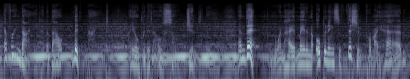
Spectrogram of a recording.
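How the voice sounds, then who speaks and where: Horror audiobook lead: cunning, unhinged murderer, low-pitched, theatrical, slow and halting, dropping into whispers, synth score behind. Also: female voice, heavily acted. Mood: manic boasting. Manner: theatrical, halting, lapsing into whispers and giddy bursts. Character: deranged killer insisting on sanity, gleefully cunning. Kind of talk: dramatic gothic horror audiobook reading. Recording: synthesizer music under the voice. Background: horror synth soundtrack.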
